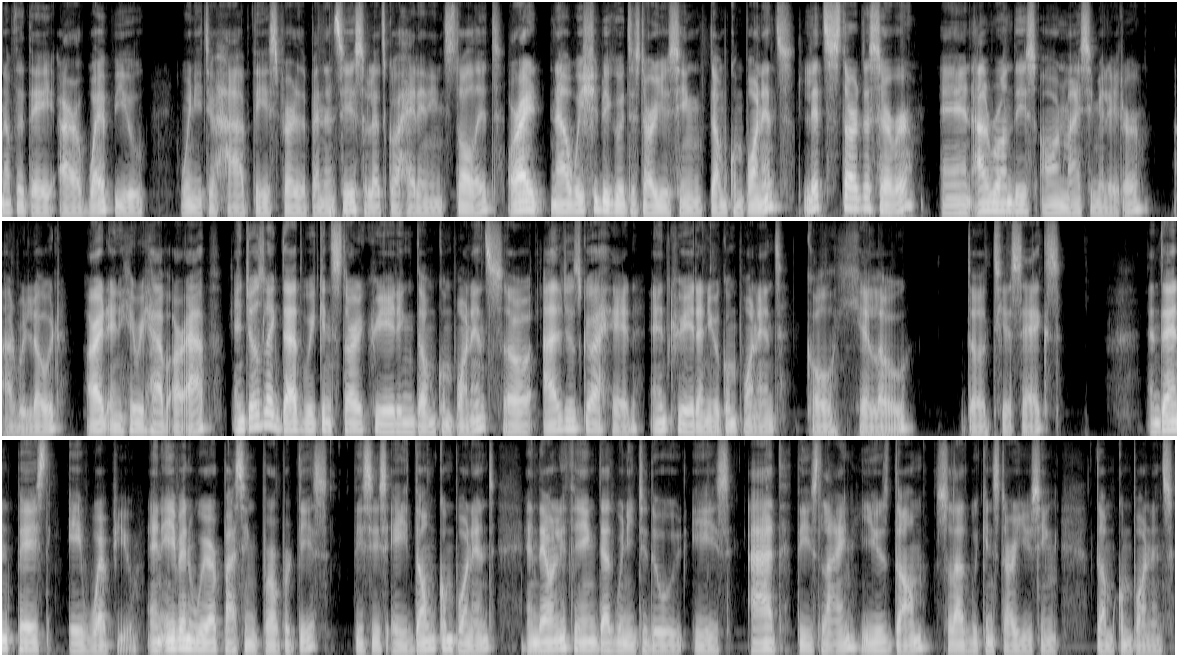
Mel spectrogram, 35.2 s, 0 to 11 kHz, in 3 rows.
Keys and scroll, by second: 7.6-12.7 typing, 20.3-22.9 typing, 23.1 super+v, 35.1 super+s.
